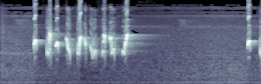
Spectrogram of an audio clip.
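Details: Streak-eared bulbul calling for a mate, giving a rapid run of about ten sharp, bubbly chattering notes. After a pause, two more notes begin another phrase. A faint low hum sits underneath.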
